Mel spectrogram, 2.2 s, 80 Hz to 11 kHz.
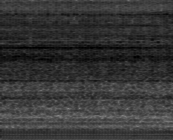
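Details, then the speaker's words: EcoFlow Smart Generator 1.6 kW dual-fuel running on gas, just cold-started with electric start: quick even pulse, steady pitch, no stumbling or misses, no smoke; healthy cold-start idle. "start Device is cold then it runs no smoke so 0.0 out and it stinks also not as strong as you have"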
